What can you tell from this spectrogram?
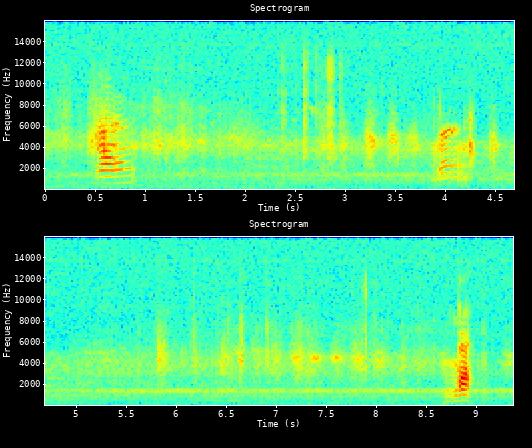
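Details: Cat meowing: three separate bright, harmonic meows, about four seconds apart, each short with a falling pitch. The last is the loudest and sharpest. A faint steady hum sits between them.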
